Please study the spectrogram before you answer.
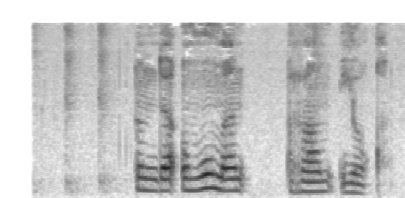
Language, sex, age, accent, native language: Uzbek, female, 35+, Farg'ona, Uzbek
